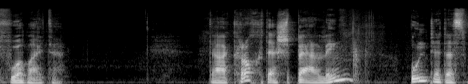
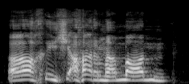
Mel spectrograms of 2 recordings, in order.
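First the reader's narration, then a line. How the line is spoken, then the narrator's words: Cried out. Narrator (German): rief er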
